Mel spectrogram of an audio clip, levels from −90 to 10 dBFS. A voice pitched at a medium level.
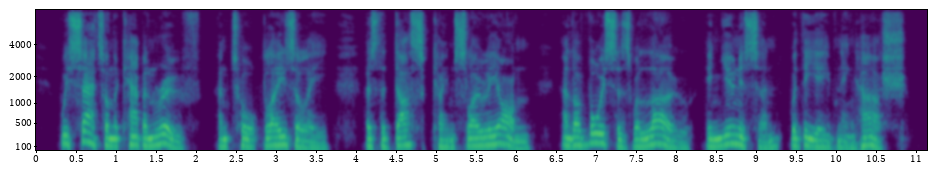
No: low, 110 Hz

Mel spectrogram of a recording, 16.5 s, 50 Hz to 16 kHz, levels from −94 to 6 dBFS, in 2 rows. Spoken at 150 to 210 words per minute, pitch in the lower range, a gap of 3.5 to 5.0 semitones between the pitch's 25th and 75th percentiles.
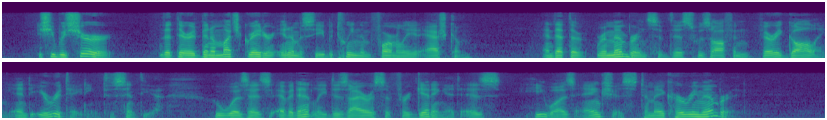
Yes: average, 170 wpm; low, 115 Hz; average, 4.2 semitones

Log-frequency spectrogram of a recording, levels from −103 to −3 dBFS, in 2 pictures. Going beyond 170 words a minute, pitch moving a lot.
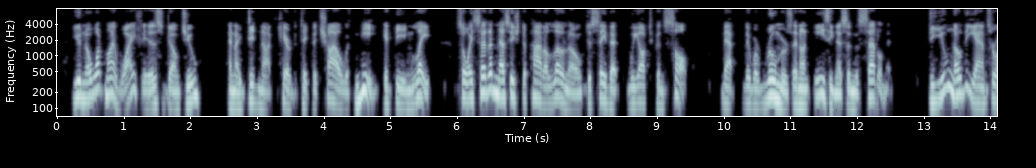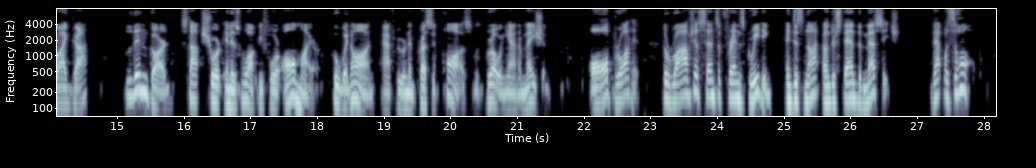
Yes: average, 185 wpm; wide, 6.6 semitones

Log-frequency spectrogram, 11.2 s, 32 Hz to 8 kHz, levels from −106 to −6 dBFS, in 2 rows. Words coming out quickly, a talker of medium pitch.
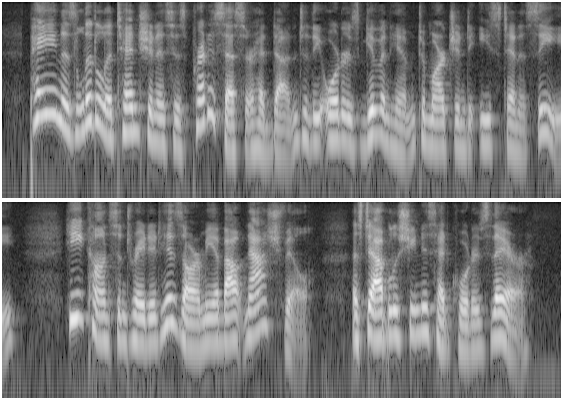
No: average, 160 wpm; medium, 160 Hz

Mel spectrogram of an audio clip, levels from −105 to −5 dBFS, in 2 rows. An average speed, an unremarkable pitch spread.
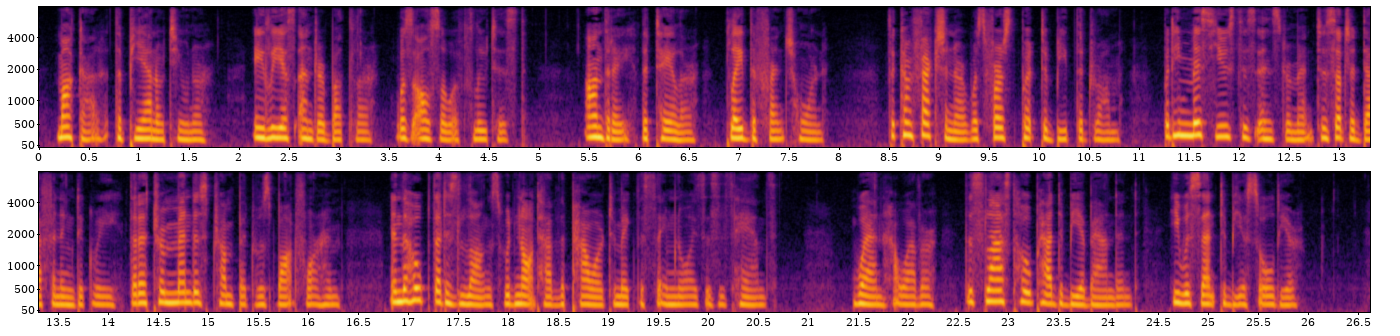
Yes: average, 180 wpm; average, 3.2 semitones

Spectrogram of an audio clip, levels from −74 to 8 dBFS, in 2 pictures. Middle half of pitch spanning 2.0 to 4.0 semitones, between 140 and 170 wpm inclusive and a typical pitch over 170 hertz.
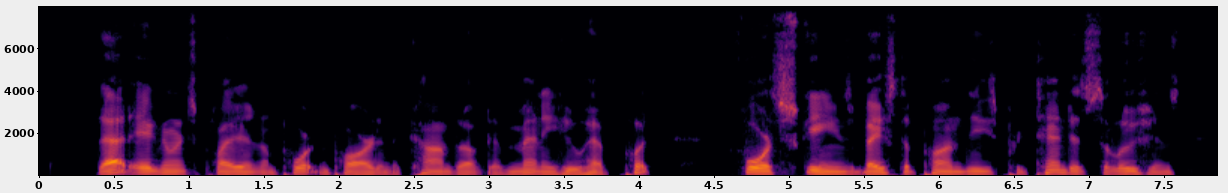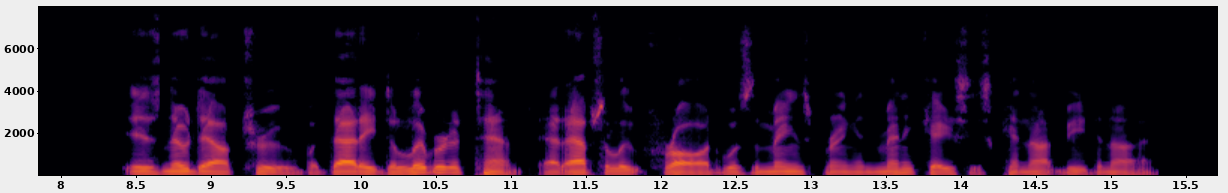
No: average, 3.7 semitones; average, 160 wpm; low, 100 Hz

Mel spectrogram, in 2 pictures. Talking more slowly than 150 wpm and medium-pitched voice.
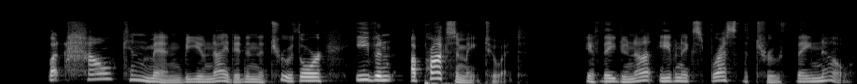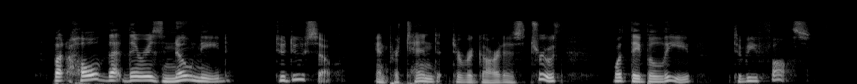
No: average, 160 wpm; medium, 155 Hz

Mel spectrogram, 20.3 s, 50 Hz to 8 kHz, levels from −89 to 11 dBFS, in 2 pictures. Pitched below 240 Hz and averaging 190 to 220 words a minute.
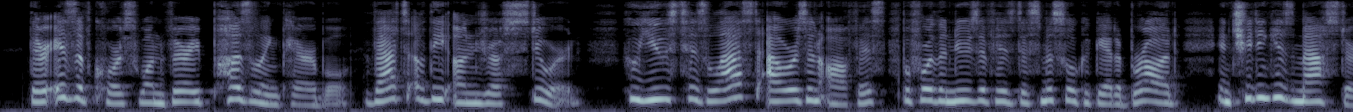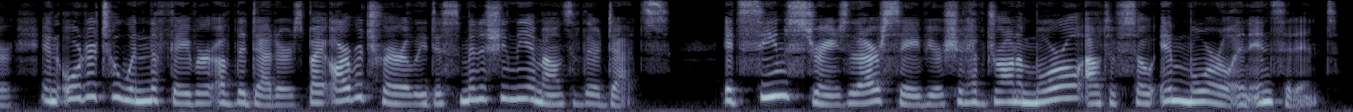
No: high, 245 Hz; average, 200 wpm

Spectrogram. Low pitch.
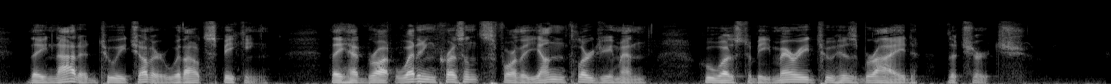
Yes: very low, 95 Hz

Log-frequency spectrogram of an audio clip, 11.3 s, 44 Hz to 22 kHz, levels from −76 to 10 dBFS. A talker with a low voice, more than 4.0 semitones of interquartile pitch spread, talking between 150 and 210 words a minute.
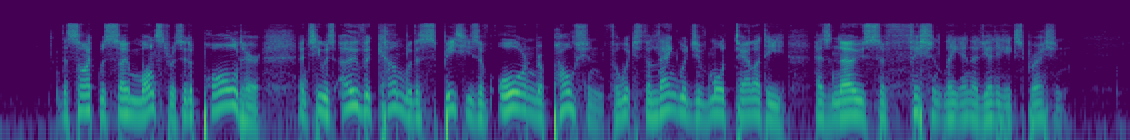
Yes: low, 130 Hz; average, 5.2 semitones; average, 160 wpm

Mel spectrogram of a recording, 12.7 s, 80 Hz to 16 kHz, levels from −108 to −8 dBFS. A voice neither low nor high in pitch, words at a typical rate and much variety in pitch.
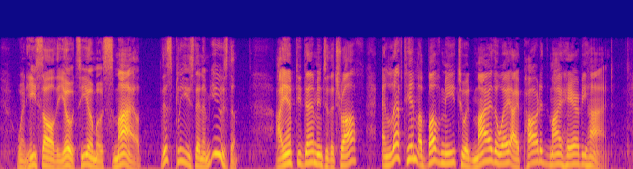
Yes: medium, 155 Hz; average, 155 wpm; wide, 6.0 semitones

